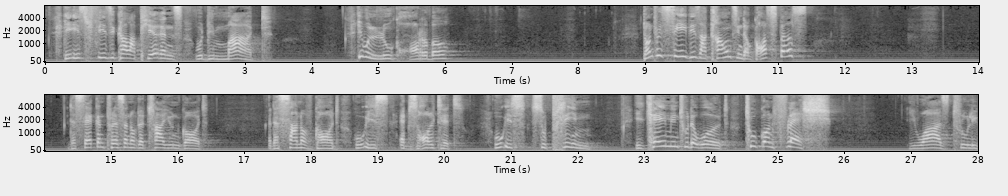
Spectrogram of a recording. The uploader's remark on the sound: Preached at Living Stone Bible Church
